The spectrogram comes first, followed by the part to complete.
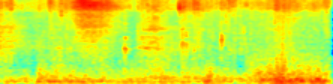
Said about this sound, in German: Weiter oben herrscht Sturm. Gewiss, der Aufstieg schenkt mir wunderschöne Blicke auf die Bucht und ins Umland. Aber die Hauptrolle, die geht heute definitiv nicht an die Aussicht, sondern an den Wind.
